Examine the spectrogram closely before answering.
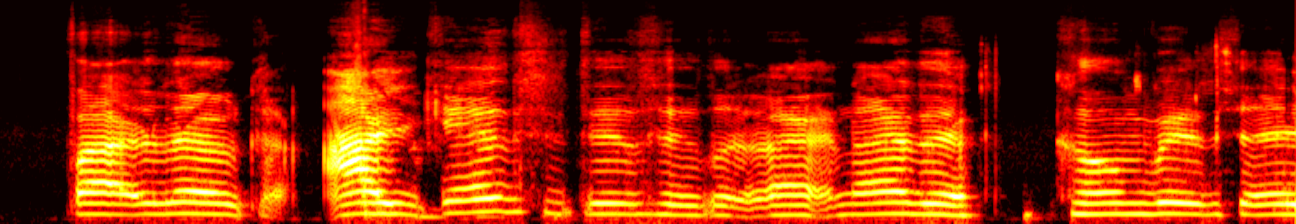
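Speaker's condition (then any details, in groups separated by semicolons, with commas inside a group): Cerebral palsy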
